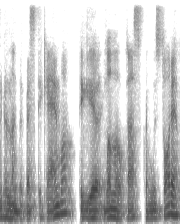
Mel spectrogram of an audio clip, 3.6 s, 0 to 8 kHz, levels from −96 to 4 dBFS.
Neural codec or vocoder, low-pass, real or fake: codec, 16 kHz, 1 kbps, FreqCodec, larger model; 7.2 kHz; fake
